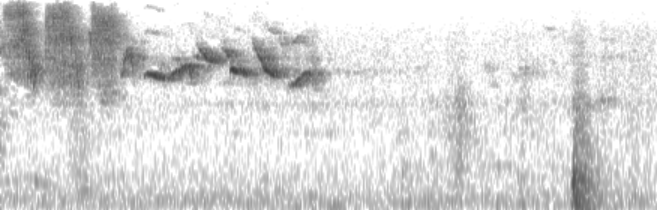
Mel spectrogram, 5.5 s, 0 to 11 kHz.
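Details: Eurasian bullfinch singing soon after molt, 1 January 2022, with its 'weet teeture' flute roll: quick high chirps followed by warbled whistled notes, then quiet with a single sharp knock.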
